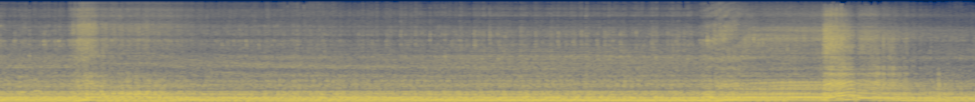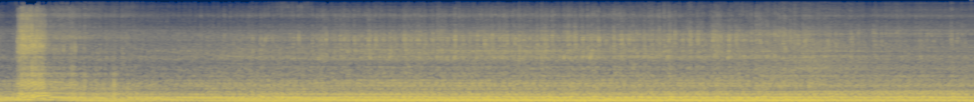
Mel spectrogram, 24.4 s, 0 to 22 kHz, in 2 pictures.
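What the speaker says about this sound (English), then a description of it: "Does that have some sort of chambered mufflers on it? I think they're considered a Flowmaster 10" An off-road rig's engine runs through chambered Flowmaster mufflers at a spring swap meet, idling with a deep, loud, steady rumble and a couple of brief revs midway, recorded up close.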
